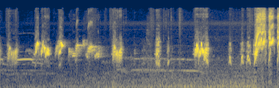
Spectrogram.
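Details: Red-whiskered bulbul morning song as a lure for wild birds: a busy stream of warbled, chirping notes in uneven bursts, ending in a loud harsh rasping burst.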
